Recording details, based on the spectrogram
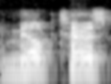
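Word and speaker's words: milquetoast: know although it's not it's said like milk toast but it's spelled m i l quu t o a s t it means a timid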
